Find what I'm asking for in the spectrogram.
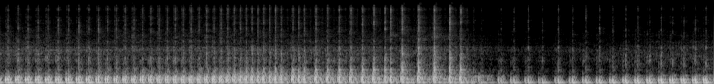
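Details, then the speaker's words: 1991 Kawasaki EN500 Vulcan twin idles nicely, but with a little throttle its beat sags, bogs and stops; owner suspects rich or lean running, air leak or blockage, though says everything is checked. "I turn it on, it will idle nicely. Um, and if I give it a little bit of throttle, it just starts to bog and stop."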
